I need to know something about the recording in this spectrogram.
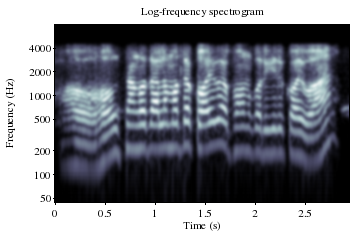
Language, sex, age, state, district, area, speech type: Odia, male, 45-60, Odisha, Sambalpur, rural, conversation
